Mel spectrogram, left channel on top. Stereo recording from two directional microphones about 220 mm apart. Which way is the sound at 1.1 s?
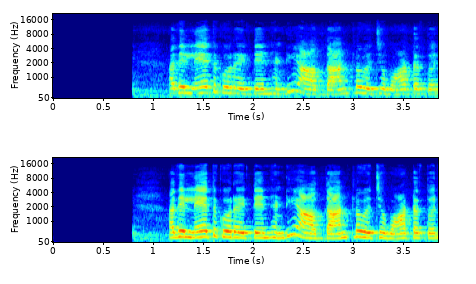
45° right (ahead or behind).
